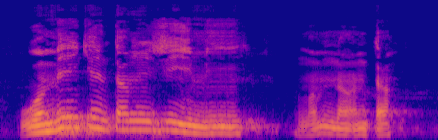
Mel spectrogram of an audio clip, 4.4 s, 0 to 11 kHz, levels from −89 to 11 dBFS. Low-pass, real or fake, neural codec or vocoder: 9.9 kHz; fake; vocoder, 22.05 kHz, 80 mel bands, Vocos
